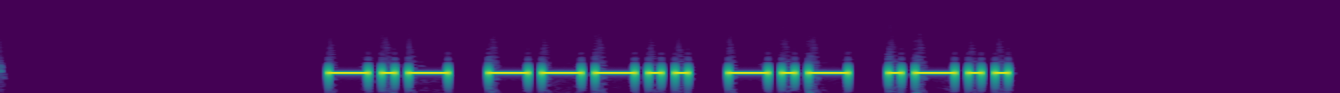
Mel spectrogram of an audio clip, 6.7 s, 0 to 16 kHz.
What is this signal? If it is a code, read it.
Morse code, heard as a keyed tone, about 18 wpm, 700 Hz. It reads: K8KL
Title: Speed Racing - USA 1x2 Call Signs 15wpm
